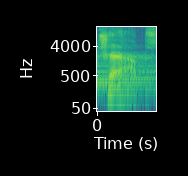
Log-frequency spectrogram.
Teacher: the ch sounds really pronounced with an sh sound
